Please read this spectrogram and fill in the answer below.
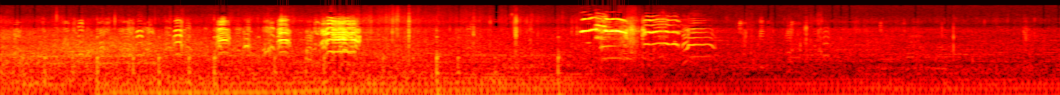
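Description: Gulls calling: a run of short calls about two seconds in, then a louder group of calls around six seconds.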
